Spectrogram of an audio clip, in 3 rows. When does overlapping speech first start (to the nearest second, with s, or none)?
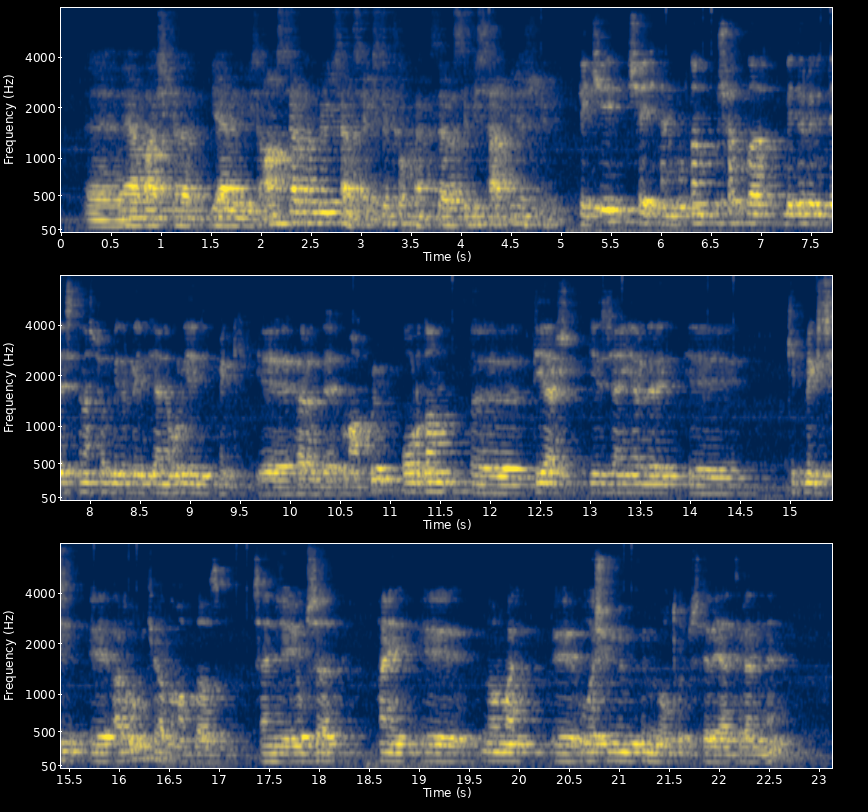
none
